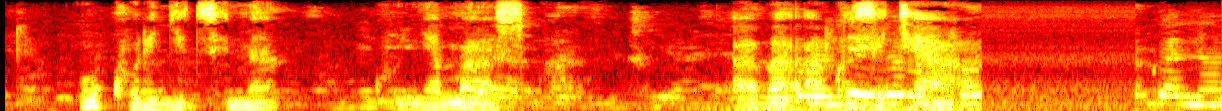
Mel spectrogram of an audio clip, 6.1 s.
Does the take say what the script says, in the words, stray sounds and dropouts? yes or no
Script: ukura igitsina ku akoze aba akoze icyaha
no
